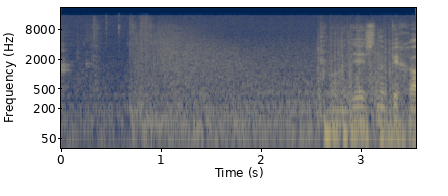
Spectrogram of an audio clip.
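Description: A tank cannon fires with a deep boom that rolls away.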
